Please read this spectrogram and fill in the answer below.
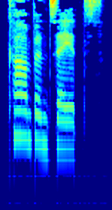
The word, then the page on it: compensates: British English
